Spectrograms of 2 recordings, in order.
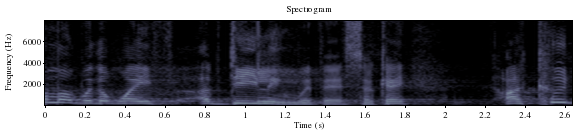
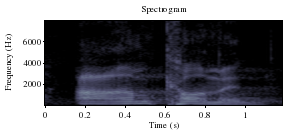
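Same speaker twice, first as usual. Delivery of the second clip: put-on 1970s-style New York voice. Speaker demonstrating the voice they'd use during sex: 1970s blaxploitation New York voice. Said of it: "nineteen seventies blaxploitation New York City voice".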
